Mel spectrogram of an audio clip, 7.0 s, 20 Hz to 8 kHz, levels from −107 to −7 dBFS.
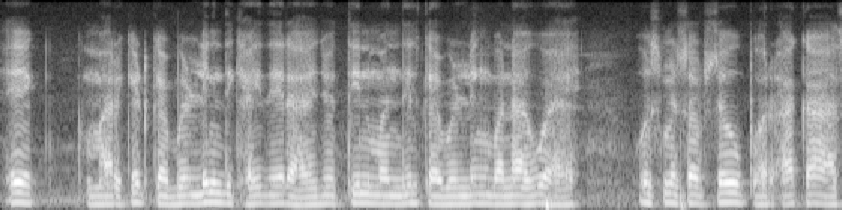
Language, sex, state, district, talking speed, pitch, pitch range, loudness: Hindi, male, Punjab, Pathankot, 170 wpm, 120 Hz, 115-135 Hz, -17 LUFS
